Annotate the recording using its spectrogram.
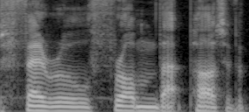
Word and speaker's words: ferrule: It is ferrule. It is ferrule. Which is F-E-R-R-U-L-E, in case my pronunciation wasn't getting that right.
